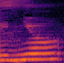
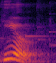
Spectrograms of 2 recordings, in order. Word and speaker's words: ज्ञ: ये जो आप मराठी में उसे ञ ऐसा प्रोनाउंस करते हैं, लेकिन हिंदी में उसका प्रोनाउंस होना चाहिए ज्ञ।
